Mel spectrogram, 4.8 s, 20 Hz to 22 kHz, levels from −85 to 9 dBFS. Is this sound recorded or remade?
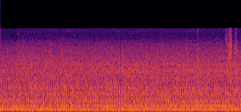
remade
